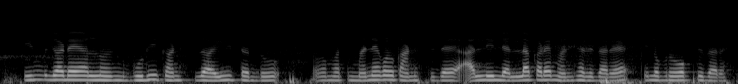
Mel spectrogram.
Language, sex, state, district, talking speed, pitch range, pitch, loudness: Kannada, male, Karnataka, Bijapur, 105 wpm, 185-200 Hz, 190 Hz, -31 LUFS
